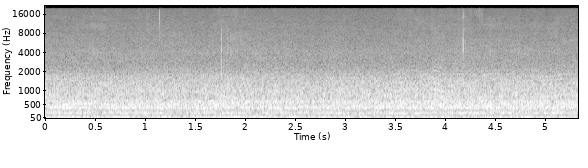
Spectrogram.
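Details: Western honey bees covering the frame where the queen has just been found during a hive inspection, a dense steady droning hum throughout with occasional faint ticks.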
